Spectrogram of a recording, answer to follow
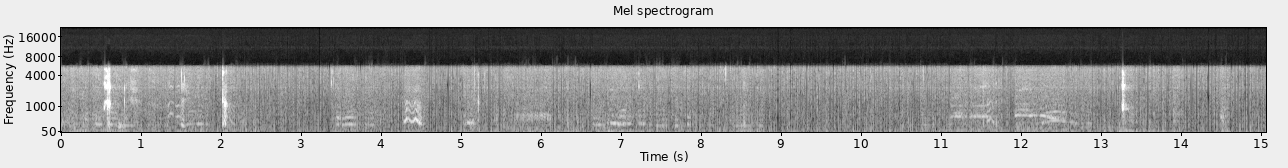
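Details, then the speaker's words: Little sister hiccuping: a few brief, sharp hiccup clicks spaced irregularly over quiet room noise; hiccups. "妹妹打嗝了，妹妹在打嗝了。"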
